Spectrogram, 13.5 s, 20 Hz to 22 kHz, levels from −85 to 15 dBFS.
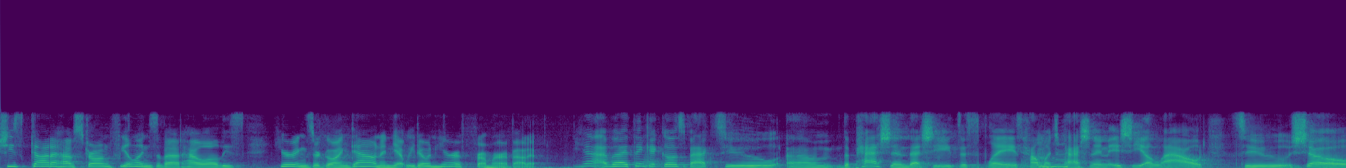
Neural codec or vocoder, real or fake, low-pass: autoencoder, 48 kHz, 128 numbers a frame, DAC-VAE, trained on Japanese speech; fake; 7.2 kHz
